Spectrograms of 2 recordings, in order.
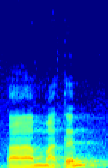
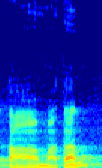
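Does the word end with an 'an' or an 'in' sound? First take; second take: in; an. First: The word ends with an 'in' sound. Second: The word ends with an 'an' sound. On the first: "dibesarkan aja. Tamatin" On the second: "Tapi ada yang baca tamatan"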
